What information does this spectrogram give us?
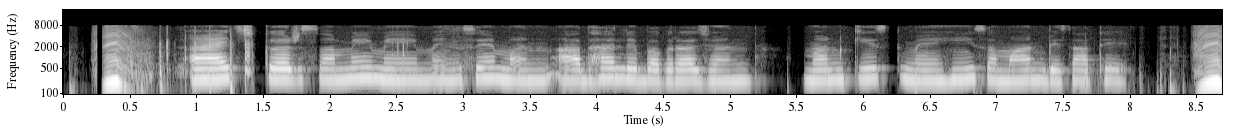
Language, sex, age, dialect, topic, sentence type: Chhattisgarhi, female, 25-30, Northern/Bhandar, banking, statement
